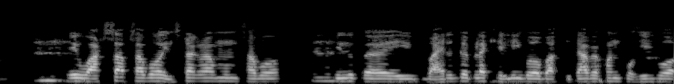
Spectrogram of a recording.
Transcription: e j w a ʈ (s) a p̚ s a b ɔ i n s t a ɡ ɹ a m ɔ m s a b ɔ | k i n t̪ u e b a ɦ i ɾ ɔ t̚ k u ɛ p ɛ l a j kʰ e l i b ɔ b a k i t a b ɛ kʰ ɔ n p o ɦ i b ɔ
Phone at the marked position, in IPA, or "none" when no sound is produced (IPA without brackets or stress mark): s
